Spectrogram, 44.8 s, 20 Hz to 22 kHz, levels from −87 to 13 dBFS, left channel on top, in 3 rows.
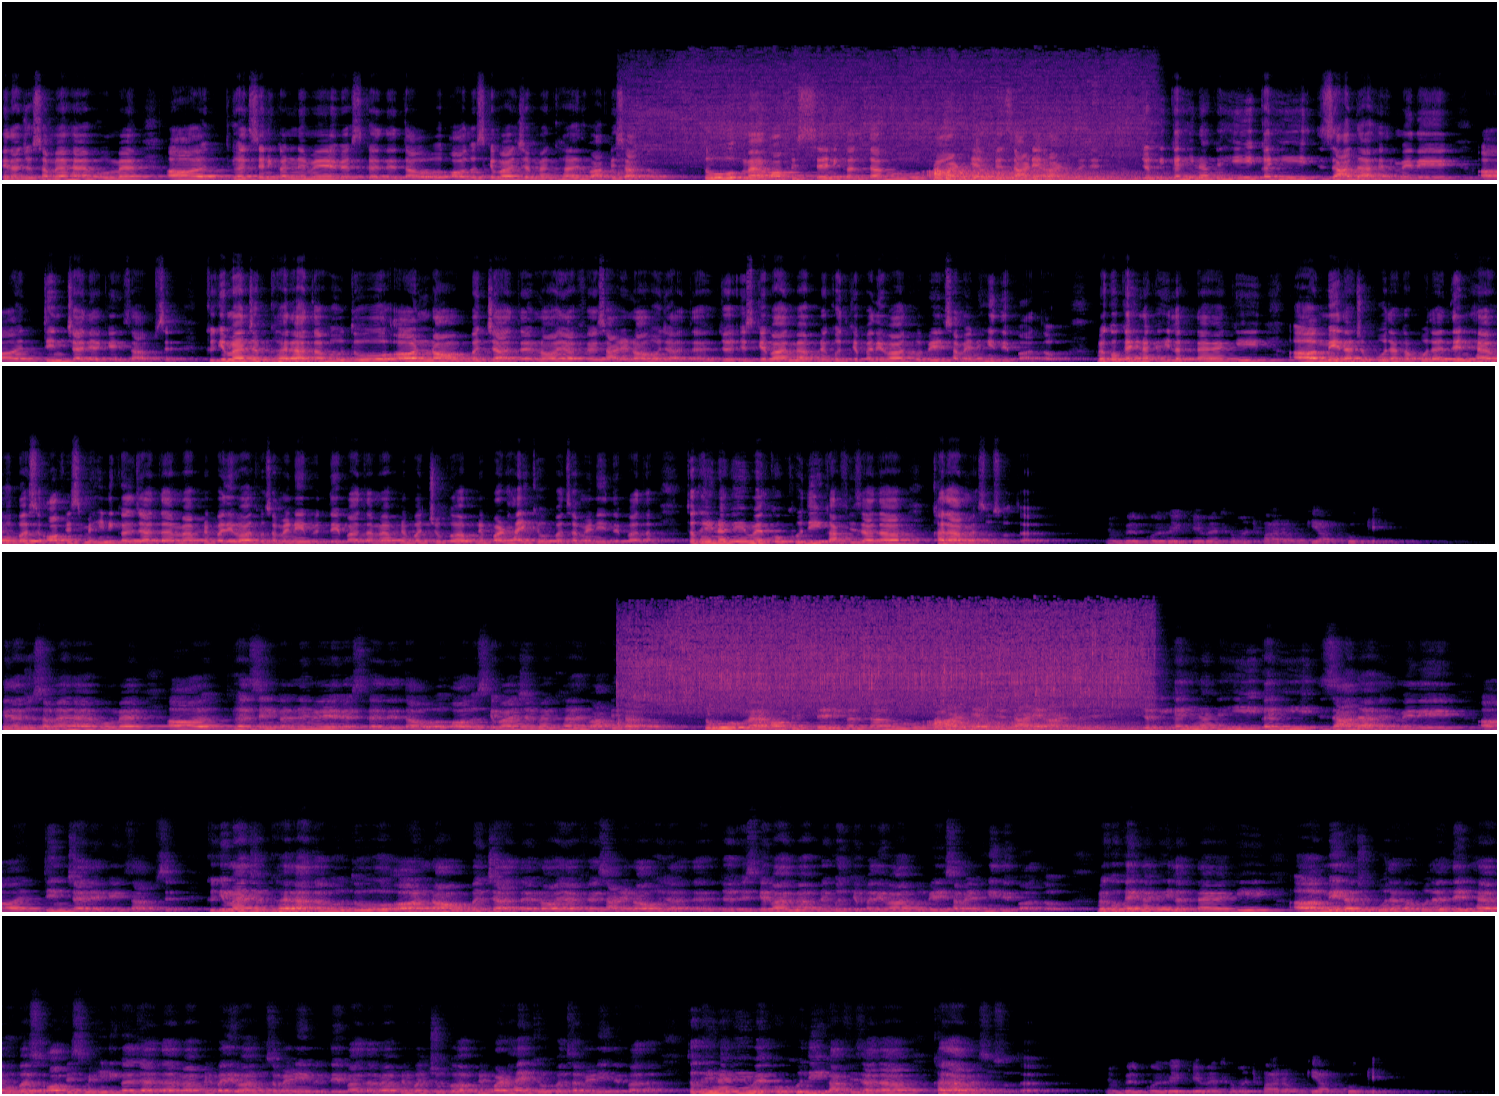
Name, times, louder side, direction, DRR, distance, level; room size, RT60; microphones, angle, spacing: voice 1, 0.0-6.6 7.0-11.0 11.4-14.4 14.8-16.7 17.0-25.5 25.9-27.5 27.9-36.3 36.7-38.9 39.2-40.2, left 2 dB, 85° left, 5 dB, 1.3 m, -29 dB
Sink (filling or washing), 6.1-11.5, right 7 dB, 45° right, 0.9 m, -37 dB
sound 1, 9.3-15.6 16.0-16.2, left 5 dB, 65° left, 0.4 m, -33 dB
voice 2, 40.9-43.6, right 1 dB, 20° right, 5 dB, 0.8 m, -38 dB
8.1 x 5.1 x 5.8 m, 1.2 s
head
